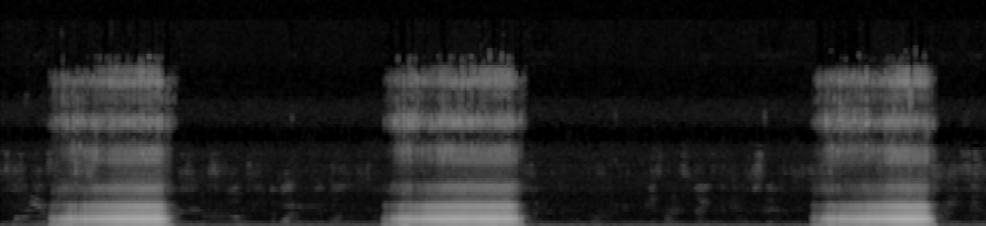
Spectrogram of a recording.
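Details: Snoring during sleep: three long, vibrating snores about every four seconds, roughly fifteen breaths a minute, with quiet gaps; regular sleep snoring.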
